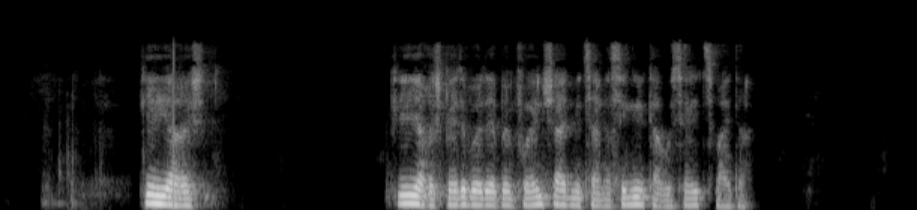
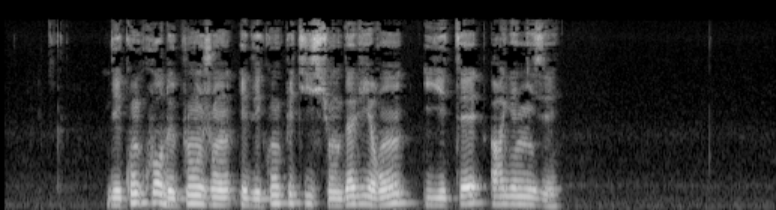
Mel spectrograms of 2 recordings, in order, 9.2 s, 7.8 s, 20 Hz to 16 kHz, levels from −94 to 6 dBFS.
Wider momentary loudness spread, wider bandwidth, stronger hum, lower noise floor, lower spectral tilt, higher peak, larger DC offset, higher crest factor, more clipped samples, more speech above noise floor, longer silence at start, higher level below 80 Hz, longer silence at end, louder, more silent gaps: first, 19 LU vs 8 LU; second, 7.4 kHz vs 11.5 kHz; neither; first, -88 dBFS vs -63 dBFS; first, -8.5 dB/octave vs -4.5 dB/octave; second, -4 dBFS vs 0 dBFS; neither; about the same, 18 dB vs 18 dB; neither; first, 68 dB vs 47 dB; first, 1.45 s vs 1.05 s; about the same, -56 dBFS vs -58 dBFS; second, 1.75 s vs 2.2 s; second, -21 LUFS vs -16 LUFS; first, 2.67-2.71 s, 3.03-3.07 s, 3.39-3.43 s vs none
